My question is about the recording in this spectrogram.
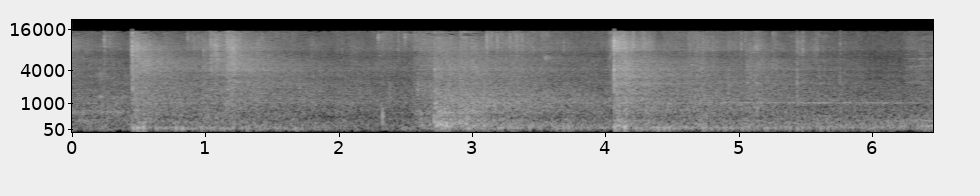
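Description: Three sharp thuds of a volleyball being struck and bouncing on the gym court: about half a second in, near the middle, and about four seconds in. Each is followed by a short echo of the hall.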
